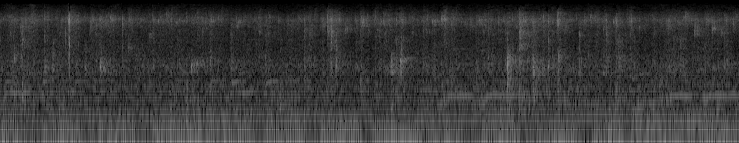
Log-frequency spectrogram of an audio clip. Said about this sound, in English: get it straight onto the keg washer and let that run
